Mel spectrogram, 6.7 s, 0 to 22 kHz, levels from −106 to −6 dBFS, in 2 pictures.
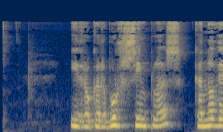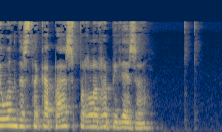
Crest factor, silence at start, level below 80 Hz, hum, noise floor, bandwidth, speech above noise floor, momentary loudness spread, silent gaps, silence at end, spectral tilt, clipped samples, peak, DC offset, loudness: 20 dB; 1.05 s; -70 dBFS; none; -69 dBFS; 12 kHz; 44 dB; 7 LU; none; 1.05 s; -3.5 dB/octave; under 0.1%; -6 dBFS; under 0.1%; -24 LUFS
